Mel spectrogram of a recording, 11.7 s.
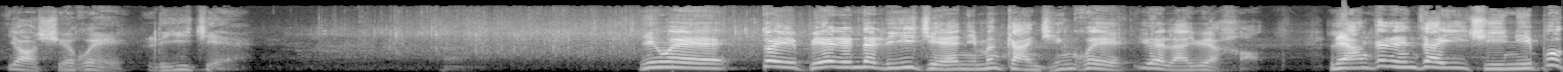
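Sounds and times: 
speech: 0.1s - 1.9s, 4.8s - 11.7s
audience applause: 2.3s - 8.1s.

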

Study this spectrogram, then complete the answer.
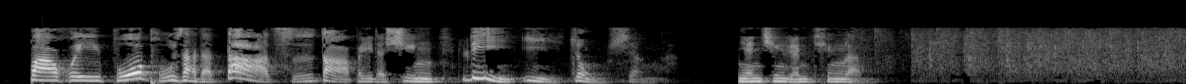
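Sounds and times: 
speech: 0.3s - 6.6s, 7.4s - 8.8s
crowd applauding: 8.7s - 11.8s.

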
